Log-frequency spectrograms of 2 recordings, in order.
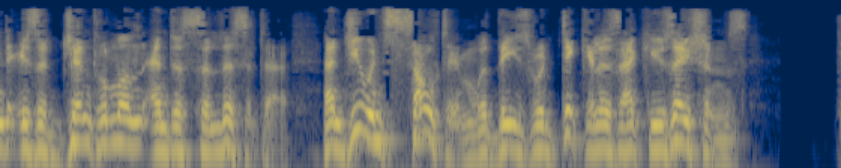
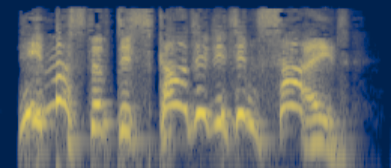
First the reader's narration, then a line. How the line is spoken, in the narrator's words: she cried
